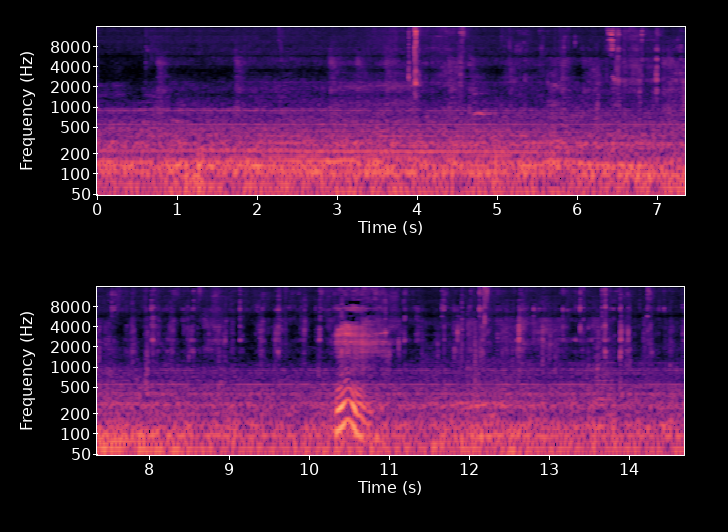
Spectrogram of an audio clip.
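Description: A person eating beef biryani, chewing, with small scattered clicks, over a steady low rumble. About ten and a half seconds in comes one brief, louder pitched sound that bends up and down.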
